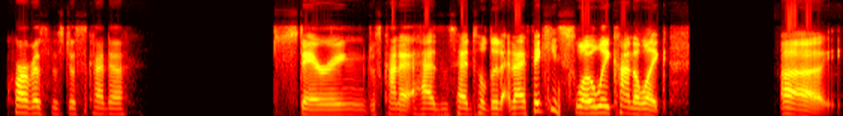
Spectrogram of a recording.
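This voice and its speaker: A woman player in a tabletop role-playing game, describing her character's actions and asking quick, eager questions. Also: lowish voice, bright, forceful tone, clean tone, dry recording, lo-fi sound.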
